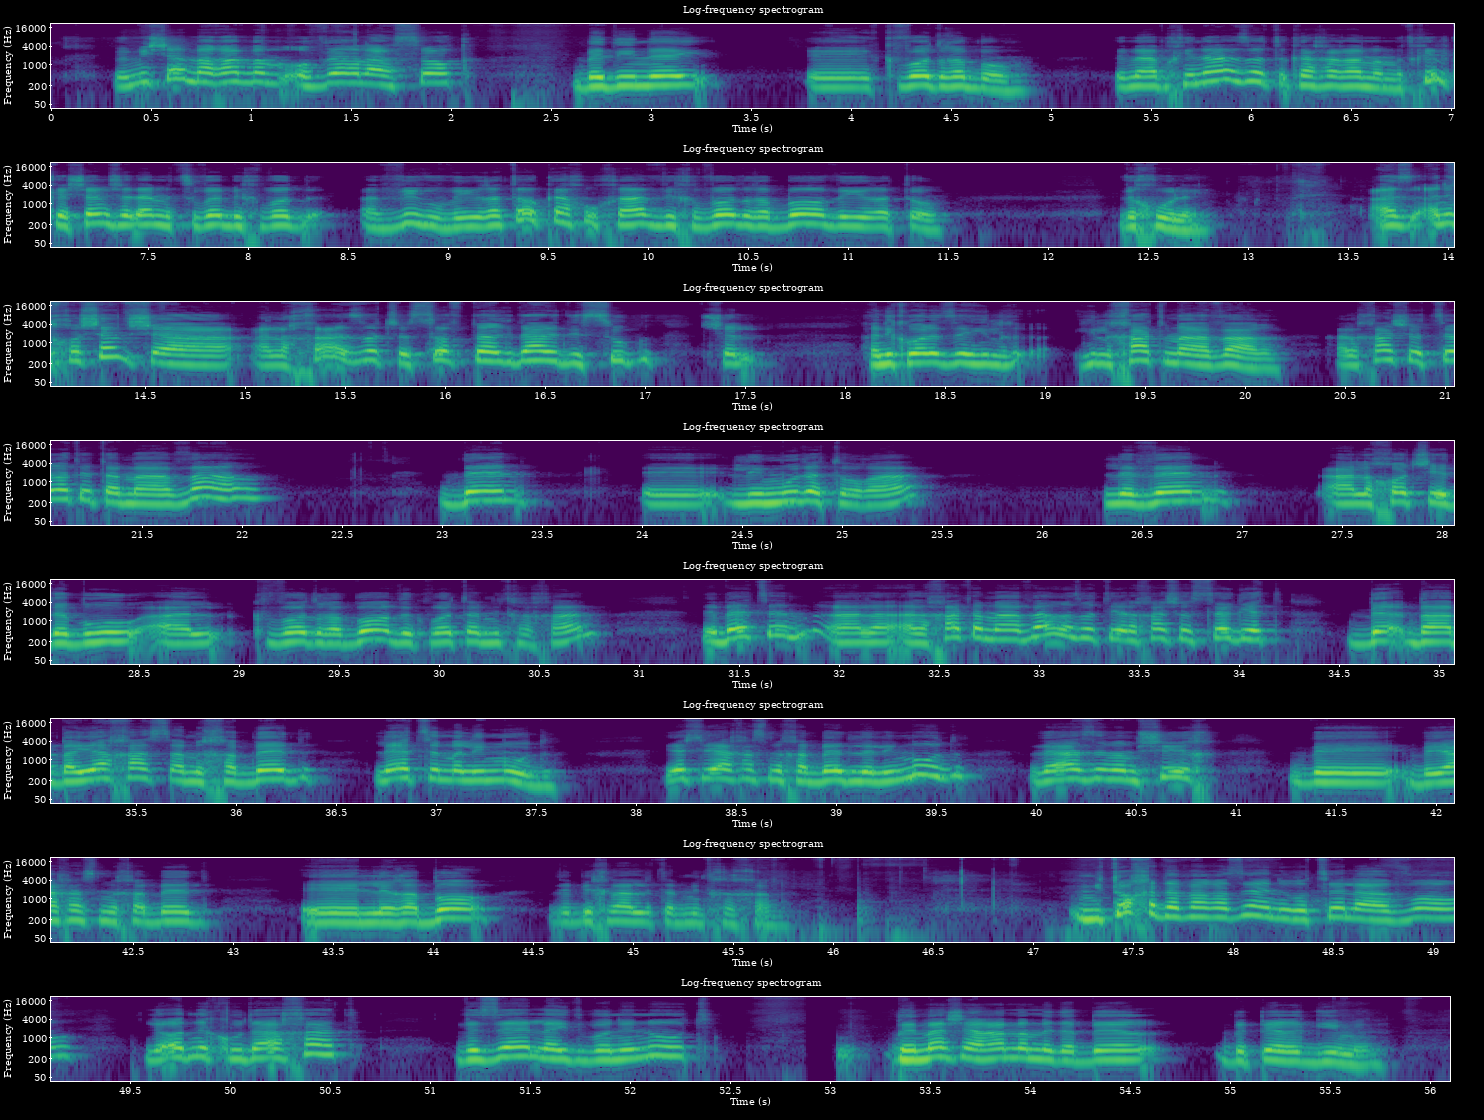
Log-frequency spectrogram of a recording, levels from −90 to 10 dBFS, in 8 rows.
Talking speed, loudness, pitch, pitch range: 110 wpm, -18 LUFS, 210 Hz, 190-245 Hz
